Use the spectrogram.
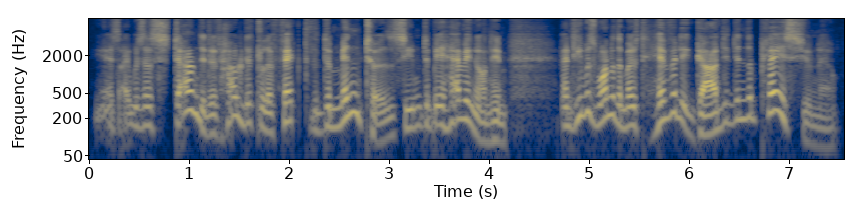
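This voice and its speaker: Man putting on a pompous minister, middle-aged, grave, fussy, raised swooping pitch, storybook character. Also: huge pitch swings, fairly quick, husky, no room sound, full character voice. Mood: unnerved, astonished.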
